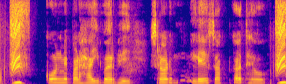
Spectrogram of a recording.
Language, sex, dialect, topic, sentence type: Chhattisgarhi, male, Northern/Bhandar, banking, question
